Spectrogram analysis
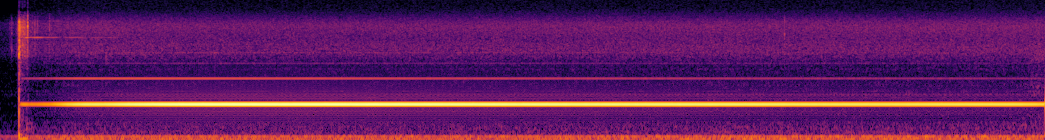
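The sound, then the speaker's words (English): A steady, pure test tone played for microphones sounds at a single mid-high pitch, switching on abruptly and holding loud and unwavering for about ten seconds over a faint low hum. “let us know if that tone actually showed up through the mics. I know it's a little bit of a sound difference depending on the way you were holding it”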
